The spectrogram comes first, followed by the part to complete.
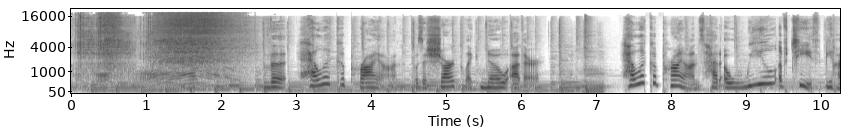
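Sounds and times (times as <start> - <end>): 
chainsaw engine revving: 0.0 - 2.7
speech: 2.6 - 6.4, 7.4 - 10.2.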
